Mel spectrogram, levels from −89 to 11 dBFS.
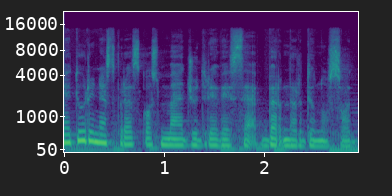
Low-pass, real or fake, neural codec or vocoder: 14.4 kHz; real; none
